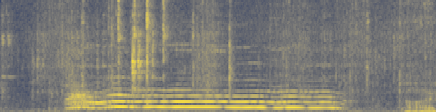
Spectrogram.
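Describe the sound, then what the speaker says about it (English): A wolf in the video game The Long Dark lets out one long, clear howl, steady and mournful for about two seconds, with a low background hum underneath. "I hear ya. Where you at, little wolfie?"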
